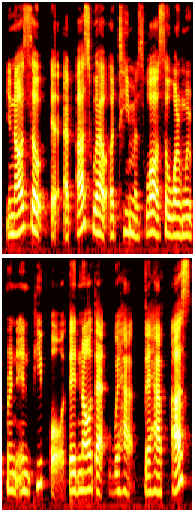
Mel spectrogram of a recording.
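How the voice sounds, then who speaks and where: Vietnamese-accented young woman, real estate agent on a podcast, lively, dry close sound. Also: medium pitch, fairly quick, dry recording. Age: young adult. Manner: animated, restarts often, laughs. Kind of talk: podcast interview.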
